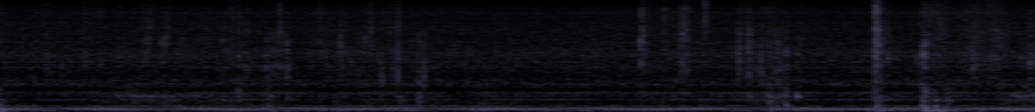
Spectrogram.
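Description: Faint scattered clicks and rustles of small plastic bags of diamond painting drills being handled, over a low steady hum.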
